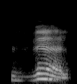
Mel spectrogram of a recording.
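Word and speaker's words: ذال: Now the next one, you place your tongue exactly there. This time you don't need to leave a gap. You're going to, with a smile, you're going to say dhal. But this time the difference is that you will feel vibrations in your vocal cord.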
